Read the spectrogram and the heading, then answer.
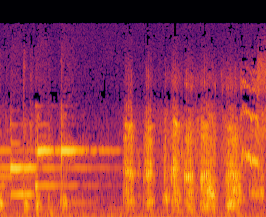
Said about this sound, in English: Look at that. Look at all the baby pigs in there.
